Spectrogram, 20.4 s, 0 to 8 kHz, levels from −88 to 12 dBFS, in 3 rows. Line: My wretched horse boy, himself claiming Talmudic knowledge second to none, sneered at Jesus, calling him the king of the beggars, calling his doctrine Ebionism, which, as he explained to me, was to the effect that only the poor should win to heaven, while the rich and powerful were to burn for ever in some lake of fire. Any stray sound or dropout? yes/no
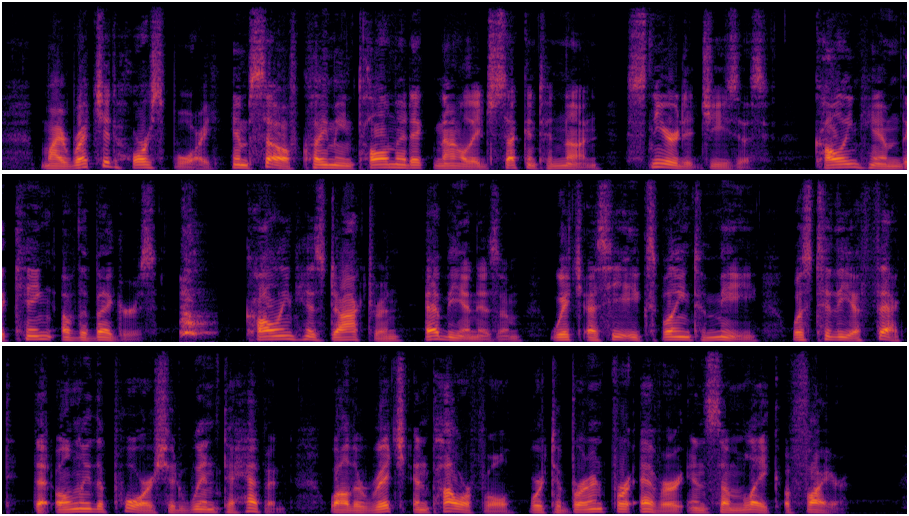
yes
